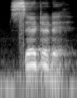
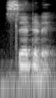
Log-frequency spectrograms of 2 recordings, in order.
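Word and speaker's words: Saturday: आर डी ए वाई यहां पर मैं ये प्रोनंसिएशन के बारे में ये कहना चाहूंगा कि इंग्लिश जो बतानिया में बोली जाती है वहां के लोग जो है टी यू जब आ जाए तो उसको चे की आवाज पढ़ते हैं और अमेरिका के लोग टी यू जब आ जाए तो उसको टे की आवाज ही पढ़ते हैं चचे नहीं पढ़ते तो बतानिया में इसको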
